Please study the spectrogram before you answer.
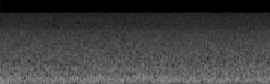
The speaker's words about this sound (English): It's nice to hear the water in the background, isn't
